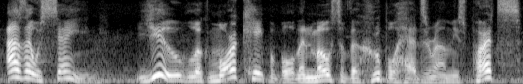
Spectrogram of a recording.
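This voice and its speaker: A man's voice: on the high side, big pitch swings, normal speed, slight background noise. An actor playing a slippery, evasive male hustler in a video game, talking in stammering, wheedling sales patter. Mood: flustered. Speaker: game character.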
